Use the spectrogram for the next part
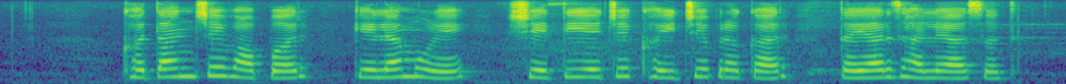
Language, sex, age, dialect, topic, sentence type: Marathi, female, 18-24, Southern Konkan, agriculture, question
